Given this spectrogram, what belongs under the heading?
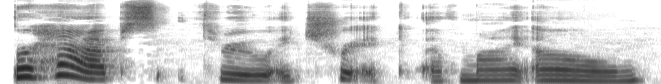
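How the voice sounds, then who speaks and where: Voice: medium pitch, lively intonation, slow. Woman playing a grumbling old storybook wolf. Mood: scheming.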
